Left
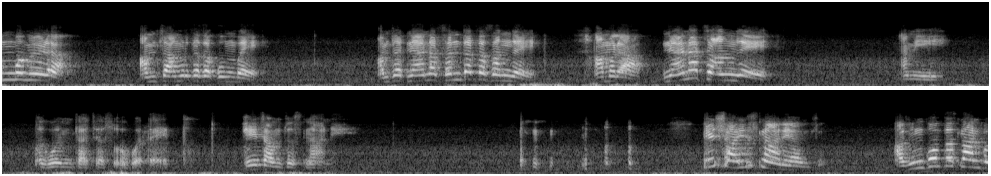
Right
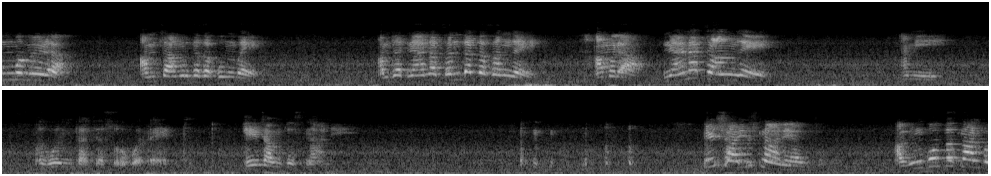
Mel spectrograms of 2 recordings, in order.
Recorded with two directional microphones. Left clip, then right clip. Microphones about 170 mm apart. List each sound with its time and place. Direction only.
0.0 s a man's voice: 60° left (ahead or behind)
3.7 s a man's voice: 60° left (ahead or behind)
8.9 s a woman's voice: 60° left (ahead or behind)
15.0 s a sound: 55° left (ahead or behind)
16.8 s a man's voice: 55° left (ahead or behind)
